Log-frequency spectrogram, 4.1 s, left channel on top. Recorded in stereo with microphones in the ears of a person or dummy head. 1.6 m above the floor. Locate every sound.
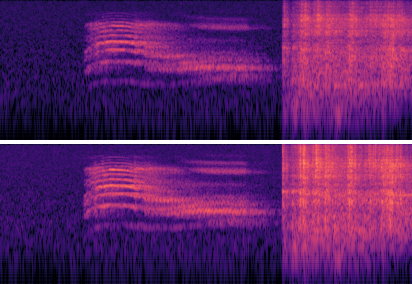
0.8 s a cat meowing: 45° right (ahead or behind), 5.5 m
2.8 s crumpling: 75° right (ahead or behind), 7.5 m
